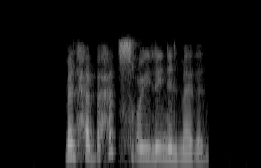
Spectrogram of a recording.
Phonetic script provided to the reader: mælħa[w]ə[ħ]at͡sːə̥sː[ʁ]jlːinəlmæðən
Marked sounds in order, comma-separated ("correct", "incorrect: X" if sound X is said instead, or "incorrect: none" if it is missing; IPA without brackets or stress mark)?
incorrect: b, correct, correct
